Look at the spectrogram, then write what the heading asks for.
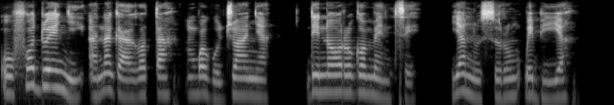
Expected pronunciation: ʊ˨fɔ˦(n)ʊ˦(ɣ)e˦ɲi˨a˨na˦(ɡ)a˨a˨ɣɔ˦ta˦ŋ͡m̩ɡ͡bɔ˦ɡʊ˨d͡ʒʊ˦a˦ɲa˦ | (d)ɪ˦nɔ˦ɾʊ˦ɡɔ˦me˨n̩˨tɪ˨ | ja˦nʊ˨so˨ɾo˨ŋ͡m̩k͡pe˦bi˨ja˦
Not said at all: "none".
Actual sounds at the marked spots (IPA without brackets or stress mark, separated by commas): d, none, ɡ, d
